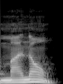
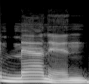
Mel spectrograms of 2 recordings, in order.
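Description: First: The name is said with a French accent. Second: The name is said with a plain English accent.

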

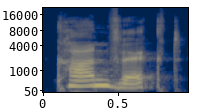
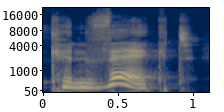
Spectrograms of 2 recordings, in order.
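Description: First: The stress falls on the first syllable. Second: The stress falls on the second syllable. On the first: "the stress is on the first syllable and the second syllable is reduced" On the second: "the first syllable is reduced, a schwa"

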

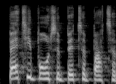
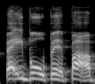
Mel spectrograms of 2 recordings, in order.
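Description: First: It is said without a London accent. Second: It is said in London accent, T's dropped.

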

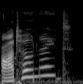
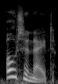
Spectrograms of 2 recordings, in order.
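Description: First: The second syllable sounds like 'to', as in auto. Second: The second syllable sounds like 'tu', not 'to'. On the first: The speaker calls it wrong. "It could also be autonite" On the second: The speaker calls it right. "It's autunite"

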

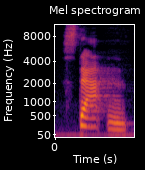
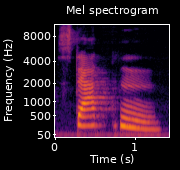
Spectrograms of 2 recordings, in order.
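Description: First: The T is followed by a short vowel. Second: The T is released straight through the nose.

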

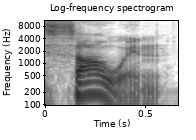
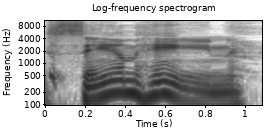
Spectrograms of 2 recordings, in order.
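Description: First: The word is said with a w sound. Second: The word is sounded out as it is spelled. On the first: The speaker calls it right. "It's Samhain" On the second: The speaker calls it wrong. "I have been saying Samhain since I was a fucking child. And no one corrected me"

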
